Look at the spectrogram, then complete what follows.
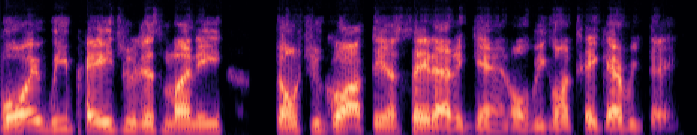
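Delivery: blunt, dead-serious, menacing tone, no subtlety. Acting out what the press wants to say: imitating a blunt threat. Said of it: "Say it like you fucking mean it".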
